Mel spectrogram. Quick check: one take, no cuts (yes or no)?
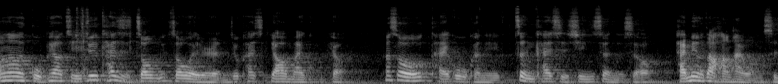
no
